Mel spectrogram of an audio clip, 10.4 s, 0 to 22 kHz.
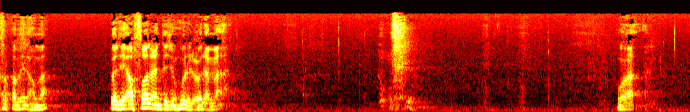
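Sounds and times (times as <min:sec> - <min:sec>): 
speech: 0:00.0 - 0:00.8, 0:01.6 - 0:03.5, 0:09.2 - 0:09.7
sharp loud sneeze: 0:05.6 - 0:06.6.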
